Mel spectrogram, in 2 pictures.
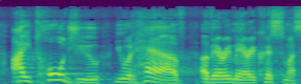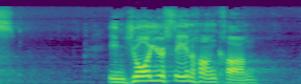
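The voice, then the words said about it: Heavy Cantonese English accent. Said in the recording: “he said with a very heavy Cantonese English accent”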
